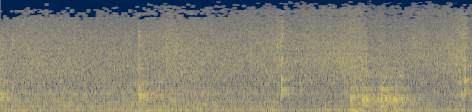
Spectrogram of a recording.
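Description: Chunks of chicken sizzling loudly as they hit a hot wok, with a metal spatula scraping and knocking against the wok a few times as they are stir-fried.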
